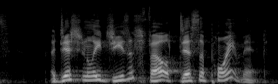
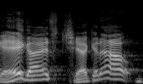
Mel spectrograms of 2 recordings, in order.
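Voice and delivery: excited showing off; 6 semitones higher, 6 dB louder than usual. Retold or imitated. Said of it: "He's like".

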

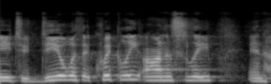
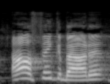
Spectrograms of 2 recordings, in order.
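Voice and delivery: louder, higher mimicked retort; mock grudging reply; 5 semitones higher, 10 dB louder than usual. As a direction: imitate someone withholding forgiveness.

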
